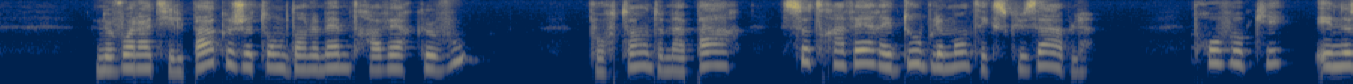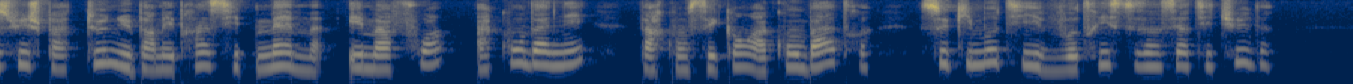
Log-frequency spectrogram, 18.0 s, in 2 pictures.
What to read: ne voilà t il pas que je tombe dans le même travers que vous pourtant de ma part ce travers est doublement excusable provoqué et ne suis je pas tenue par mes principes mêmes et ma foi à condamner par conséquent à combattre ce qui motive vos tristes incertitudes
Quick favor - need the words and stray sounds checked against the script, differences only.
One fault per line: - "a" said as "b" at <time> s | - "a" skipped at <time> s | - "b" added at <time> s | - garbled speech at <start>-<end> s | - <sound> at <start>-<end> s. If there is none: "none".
none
